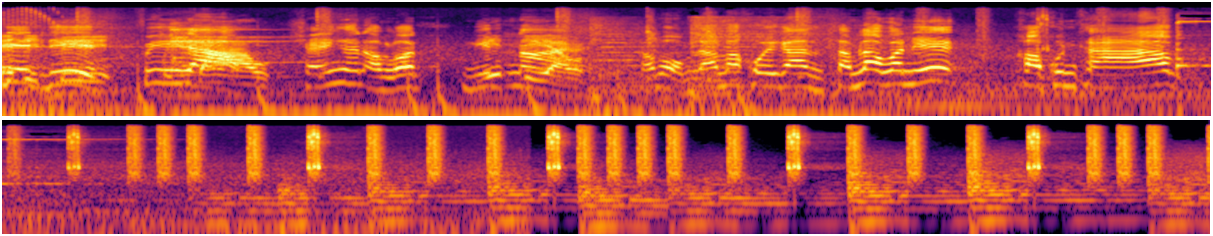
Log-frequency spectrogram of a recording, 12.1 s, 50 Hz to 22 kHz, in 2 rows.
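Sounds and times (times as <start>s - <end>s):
quick percussion beat: 4.8s - 9.4s
held chord tones: 5.9s - 6.9s.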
